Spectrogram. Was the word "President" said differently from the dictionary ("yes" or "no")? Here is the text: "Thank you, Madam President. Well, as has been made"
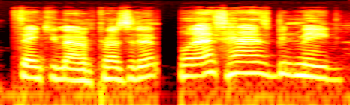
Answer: no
